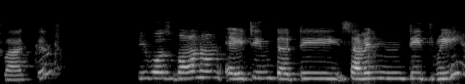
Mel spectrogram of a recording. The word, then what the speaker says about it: Joaquin: And Joaquin, so you pronounce it as Joaquin.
